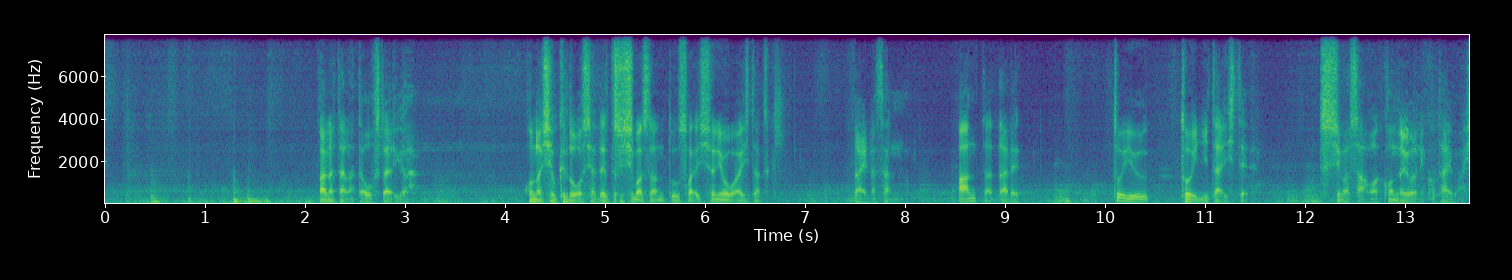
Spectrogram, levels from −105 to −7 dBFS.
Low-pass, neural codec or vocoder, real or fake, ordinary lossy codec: none; codec, 16 kHz, 0.8 kbps, ZipCodec; fake; none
